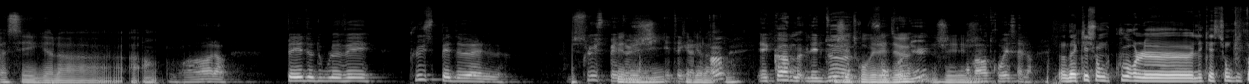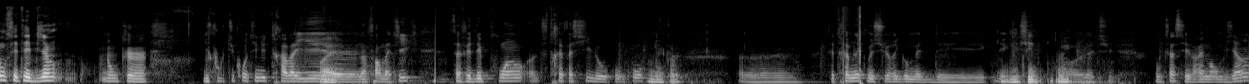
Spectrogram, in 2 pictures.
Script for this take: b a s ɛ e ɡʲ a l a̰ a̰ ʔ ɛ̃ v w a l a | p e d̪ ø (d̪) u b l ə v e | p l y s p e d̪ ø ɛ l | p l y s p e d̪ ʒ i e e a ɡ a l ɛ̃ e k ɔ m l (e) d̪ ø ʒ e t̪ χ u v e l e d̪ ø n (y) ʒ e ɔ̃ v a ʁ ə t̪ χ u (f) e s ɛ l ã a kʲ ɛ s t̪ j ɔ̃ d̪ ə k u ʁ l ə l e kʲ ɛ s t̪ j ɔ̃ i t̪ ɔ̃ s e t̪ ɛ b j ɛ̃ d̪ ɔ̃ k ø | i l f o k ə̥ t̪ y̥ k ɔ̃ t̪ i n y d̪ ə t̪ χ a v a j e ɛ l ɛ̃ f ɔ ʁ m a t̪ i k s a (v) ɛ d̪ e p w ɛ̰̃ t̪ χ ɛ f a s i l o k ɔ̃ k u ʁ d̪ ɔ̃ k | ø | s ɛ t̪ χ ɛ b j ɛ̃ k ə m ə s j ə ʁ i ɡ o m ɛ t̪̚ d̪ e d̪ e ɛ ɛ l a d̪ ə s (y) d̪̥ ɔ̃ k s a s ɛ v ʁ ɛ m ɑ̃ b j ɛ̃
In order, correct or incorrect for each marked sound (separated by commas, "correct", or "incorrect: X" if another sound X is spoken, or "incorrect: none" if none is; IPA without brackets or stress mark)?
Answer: correct, correct, correct, incorrect: v, incorrect: f, correct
